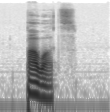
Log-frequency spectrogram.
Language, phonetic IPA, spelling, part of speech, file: Polish, [ˈpawat͡s], pałac, noun, Pl-pałac.ogg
